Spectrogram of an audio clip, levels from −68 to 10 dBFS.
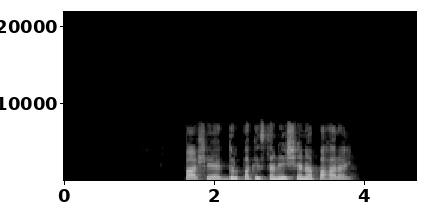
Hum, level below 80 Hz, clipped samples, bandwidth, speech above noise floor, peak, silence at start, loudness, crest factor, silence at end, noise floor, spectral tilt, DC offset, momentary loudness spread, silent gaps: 50 Hz at -60 dBFS; -58 dBFS; under 0.1%; 8 kHz; over 74 dB; -2 dBFS; 1.6 s; -17 LUFS; 18 dB; 0.85 s; under -90 dBFS; -5 dB/octave; under 0.1%; 5 LU; none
